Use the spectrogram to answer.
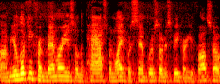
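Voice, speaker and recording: Here a man talks at a moderate pace. His pitch sits fairly high. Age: 60s. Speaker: hi-fi audio commentator. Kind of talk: casual opinion monologue. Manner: hesitant, many fillers.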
